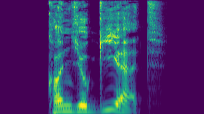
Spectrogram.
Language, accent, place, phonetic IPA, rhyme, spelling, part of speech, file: German, Germany, Berlin, [kɔnjuˈɡiːɐ̯t], -iːɐ̯t, konjugiert, verb, De-konjugiert.ogg
- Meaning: 1. past participle of konjugieren 2. inflection of konjugieren: third-person singular present 3. inflection of konjugieren: second-person plural present 4. inflection of konjugieren: plural imperative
